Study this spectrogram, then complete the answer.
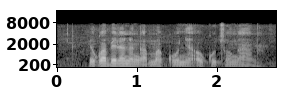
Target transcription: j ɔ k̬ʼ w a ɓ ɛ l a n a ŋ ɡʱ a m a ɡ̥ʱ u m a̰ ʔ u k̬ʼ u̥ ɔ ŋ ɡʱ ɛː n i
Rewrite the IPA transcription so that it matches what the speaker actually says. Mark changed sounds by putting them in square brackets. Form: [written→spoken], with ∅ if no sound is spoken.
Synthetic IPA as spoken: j ɔ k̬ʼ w a ɓ ɛ l a n a ŋ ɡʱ a m a ɡ̥ʱ u [m→ɲ] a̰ ʔ [u→o] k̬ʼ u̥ ɔ ŋ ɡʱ [ɛː→aː] n [i→a]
